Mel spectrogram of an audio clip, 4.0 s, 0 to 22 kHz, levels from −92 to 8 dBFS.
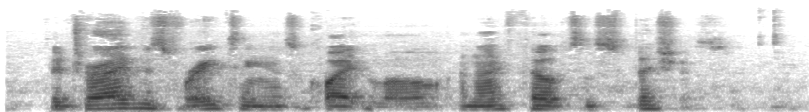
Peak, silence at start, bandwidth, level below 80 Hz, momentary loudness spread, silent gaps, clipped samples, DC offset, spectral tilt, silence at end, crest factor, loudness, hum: -2 dBFS; 0.25 s; 15 kHz; -64 dBFS; 9 LU; none; under 0.1%; under 0.1%; -5 dB/octave; 0.15 s; 20 dB; -21 LUFS; none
